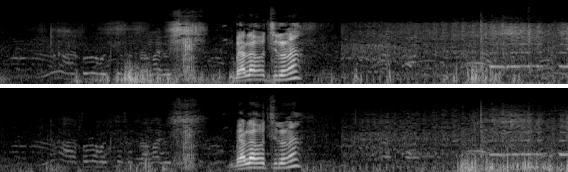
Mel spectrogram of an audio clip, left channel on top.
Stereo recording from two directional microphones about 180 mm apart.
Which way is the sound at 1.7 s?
5° right (ahead or behind).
